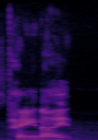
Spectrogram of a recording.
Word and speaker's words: painite: some monsight or some surrender bite or some painite that's how it's pronounced um and whatever this is alexandrite um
